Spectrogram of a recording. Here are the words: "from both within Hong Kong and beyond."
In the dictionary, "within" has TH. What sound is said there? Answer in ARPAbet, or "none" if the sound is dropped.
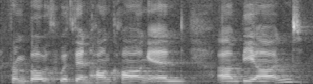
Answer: TH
